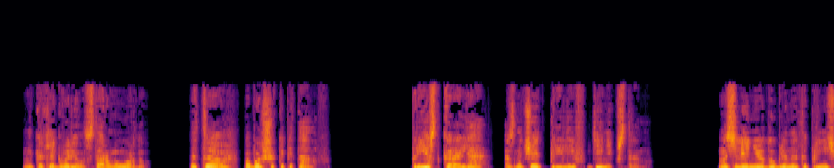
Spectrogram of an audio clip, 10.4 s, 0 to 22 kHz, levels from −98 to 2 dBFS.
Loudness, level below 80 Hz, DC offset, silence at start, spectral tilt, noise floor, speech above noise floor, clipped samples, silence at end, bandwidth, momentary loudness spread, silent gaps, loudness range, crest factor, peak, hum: -20 LUFS; -52 dBFS; under 0.1%; 0.3 s; -5.5 dB/octave; under -90 dBFS; over 71 dB; under 0.1%; 0 s; 11.5 kHz; 10 LU; 1.93-2.36 s, 4.17-5.13 s, 6.20-6.29 s, 8.19-8.96 s; 2 LU; 18 dB; -4 dBFS; none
